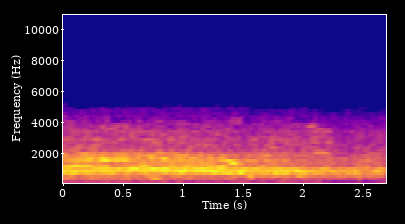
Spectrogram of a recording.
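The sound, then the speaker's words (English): A large church audience screams and cheers loudly in a continuous roar, a dense wall of voices sustained at full intensity throughout, with no single speaker standing out. “Come on, let the church scream.”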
